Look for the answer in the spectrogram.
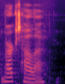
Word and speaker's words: Markthalle: Then you've got the Market Hall. – Yeah. – Am I pronouncing that right? – Yeah, Markthalle. But you were close.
